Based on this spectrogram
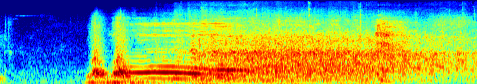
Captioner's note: audience laughter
